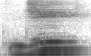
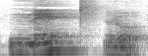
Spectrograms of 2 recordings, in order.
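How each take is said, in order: First: The d is said the Brazilian Portuguese way. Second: The d is said the Spanish way. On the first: The speaker calls it wrong. "Não é dinheiro" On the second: The speaker calls it right. "é dinheiro"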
